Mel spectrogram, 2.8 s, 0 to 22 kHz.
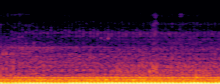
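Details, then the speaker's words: Honda Civic engine at 217,000 miles, after oil overfilled to three times the correct amount was changed to 10W-40: a steady, even idle with regular low firing pulses and no ticking, only a slight shake; healthy. "But yeah, she's running like a top. Pretty surprised, honestly. A little shaky."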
